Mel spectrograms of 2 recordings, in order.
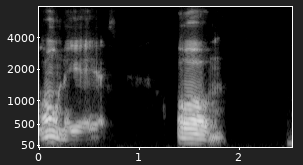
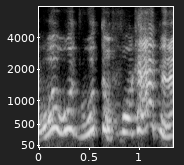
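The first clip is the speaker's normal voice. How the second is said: much higher, eager mock outburst; excited disbelief. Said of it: "I'm all excited".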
